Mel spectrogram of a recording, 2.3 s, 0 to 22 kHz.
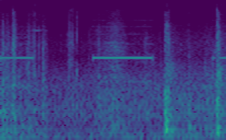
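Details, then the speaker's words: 2011 Toyota RAV4 V6 FWD that shifts poorly and needs a transmission, running: thin, steady high-pitched whine that comes and goes. The transmission fluid had not been changed; the transmission pump is suspected. "you can hear the transmission whining um it doesn't shift very well I believe that wine is coming from the pump"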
